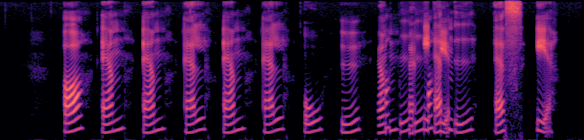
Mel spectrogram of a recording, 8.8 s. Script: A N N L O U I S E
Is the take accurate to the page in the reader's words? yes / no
no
